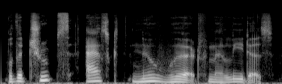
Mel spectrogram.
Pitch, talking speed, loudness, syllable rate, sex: 125 Hz, 190 wpm, -19 LUFS, 4.4 syllables/s, male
